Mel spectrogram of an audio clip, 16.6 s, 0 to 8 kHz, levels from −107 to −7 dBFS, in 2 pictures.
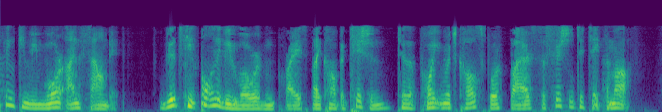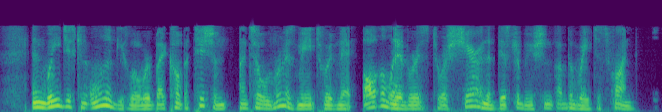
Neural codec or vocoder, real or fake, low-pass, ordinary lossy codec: codec, 24 kHz, 0.9 kbps, WavTokenizer, medium music audio release; fake; 7.2 kHz; AAC, 16 kbps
